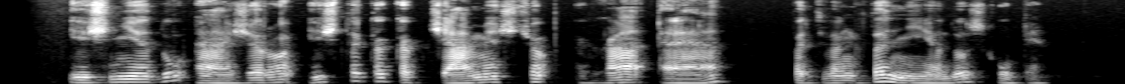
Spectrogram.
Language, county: Lithuanian, Vilnius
